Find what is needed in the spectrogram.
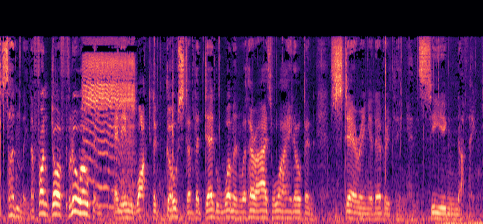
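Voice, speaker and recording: Over noticeable background noise, a man speaks at a fairly slow pace with lively intonation and a medium pitch. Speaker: podcast host. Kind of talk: ghost story reading aloud by candlelight; casual comedic banter. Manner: dramatic, hushed storyteller delivery, building suspense.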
